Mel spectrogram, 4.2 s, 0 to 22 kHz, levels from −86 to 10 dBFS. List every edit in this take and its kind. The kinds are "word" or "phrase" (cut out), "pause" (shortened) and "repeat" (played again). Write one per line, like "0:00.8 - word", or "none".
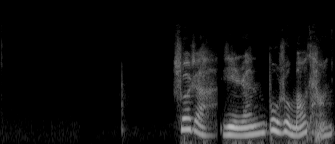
0:02.7 - pause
